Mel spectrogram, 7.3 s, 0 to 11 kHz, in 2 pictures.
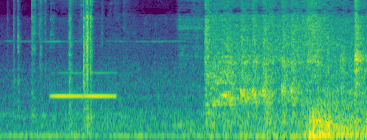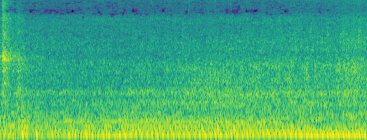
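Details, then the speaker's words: Diesel truck first started after fitting brand-new 50-over injectors: brief cranking, then a loud heavy idle with a hard clattering clack at first start that then settles; it runs. "hopefully all right she's running good I hate that clack in it first that is so annoying but she runs now"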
